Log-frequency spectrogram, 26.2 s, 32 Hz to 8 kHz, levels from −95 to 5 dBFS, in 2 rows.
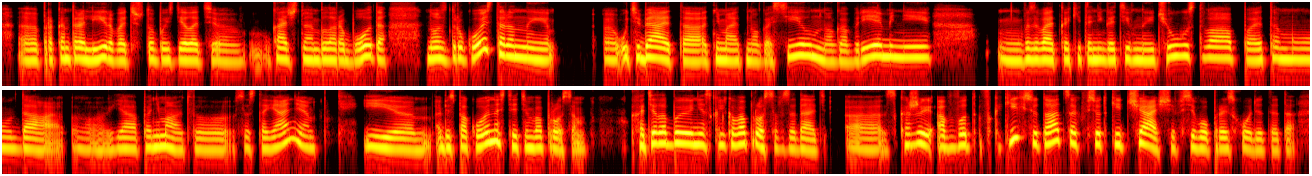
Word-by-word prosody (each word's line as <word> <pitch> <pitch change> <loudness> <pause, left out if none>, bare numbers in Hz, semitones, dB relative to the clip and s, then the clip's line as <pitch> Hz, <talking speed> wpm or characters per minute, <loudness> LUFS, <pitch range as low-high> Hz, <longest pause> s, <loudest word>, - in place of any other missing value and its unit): э, 175 -1 -2
проконтролировать, 185 -1 +1
чтобы 180 0 -3
сделать 175 -1 +2
э, 160 -2 -5 0.3
качественная 185 -1 -1
была 180 0 +1
работа, 175 +2 +2 0.4
но 195 0 +2
с 185 - -3
другой 200 - +3
стороны, 210 - +2 0.5
э, 180 -1 -3
у 195 - -1
тебя 210 -2 +4
это 165 -1 0
отнимает 170 +1 -2
много 165 -2 -5
сил, 240 +2 +1
много 165 -5 -2
времени, 215 +3 +2 0.7
м, 175 -3 -3
вызывает 180 -1 +2
какие-то 185 0 -3
негативные 180 -1 -1
чувства, 210 -1 -1
поэтому 185 0 -3
да, 170 -2 -2
э, 165 -4 -10
я 170 0 -3
понимаю 185 -2 -1
твоё 155 -1 -5
состояние 185 - -3 0.5
и 170 -5 0 0.2
обеспокоенность 190 +7 +2
этим 185 -1 -1
вопросом. 170 - -3 0.4
Хотела 240 +3 +5
бы 240 0 +7
несколько 220 0 -1
вопросов 220 -7 +2
задать. 165 -3 -4 0.2
А, 160 -1 -6
скажи, 220 +8 +2
а 195 - +1
вот 210 +4 0
в - - -15
каких 325 - +2
ситуациях 245 0 +3
всё-таки 230 -1 0
чаще 190 - +2
всего 175 0 -2
происходит 170 -2 -4
это: 155 -1 -8
185 Hz, 125 wpm, -23 LUFS, 170-210 Hz, 0.7 s, бы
